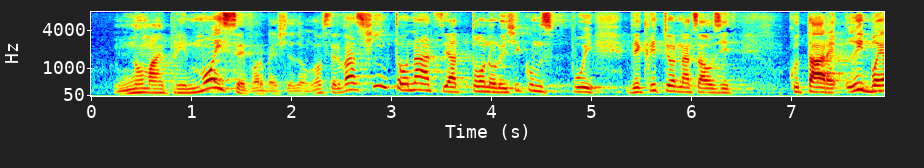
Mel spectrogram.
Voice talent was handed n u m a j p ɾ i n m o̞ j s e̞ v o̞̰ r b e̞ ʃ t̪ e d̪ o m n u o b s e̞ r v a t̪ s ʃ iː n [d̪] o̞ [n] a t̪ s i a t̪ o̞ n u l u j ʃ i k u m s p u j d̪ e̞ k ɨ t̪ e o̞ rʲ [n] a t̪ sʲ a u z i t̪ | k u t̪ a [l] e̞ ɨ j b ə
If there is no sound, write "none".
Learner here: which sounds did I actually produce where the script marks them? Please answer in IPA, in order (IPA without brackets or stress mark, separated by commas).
t̪, n, n, ɾ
